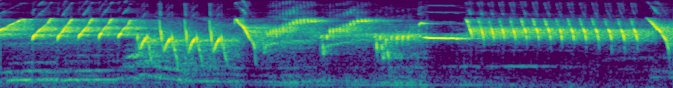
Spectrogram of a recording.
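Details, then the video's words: Canary singing a long rolling song for training other birds: rapid stuttering notes, sliding whistles, then a fast buzzy trill held steady to the end. "Masteran Kenari Gacor Ngerol Panjang"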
